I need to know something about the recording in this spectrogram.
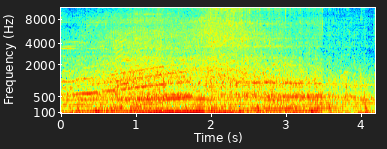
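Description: Historic car's engine accelerating, its pitch rising for about two seconds and then holding steady.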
